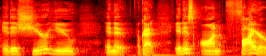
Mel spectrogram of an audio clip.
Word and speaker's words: Shiryo Inu: And I realize that looks like it would be Sheer Yo, but it is Sheer You.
